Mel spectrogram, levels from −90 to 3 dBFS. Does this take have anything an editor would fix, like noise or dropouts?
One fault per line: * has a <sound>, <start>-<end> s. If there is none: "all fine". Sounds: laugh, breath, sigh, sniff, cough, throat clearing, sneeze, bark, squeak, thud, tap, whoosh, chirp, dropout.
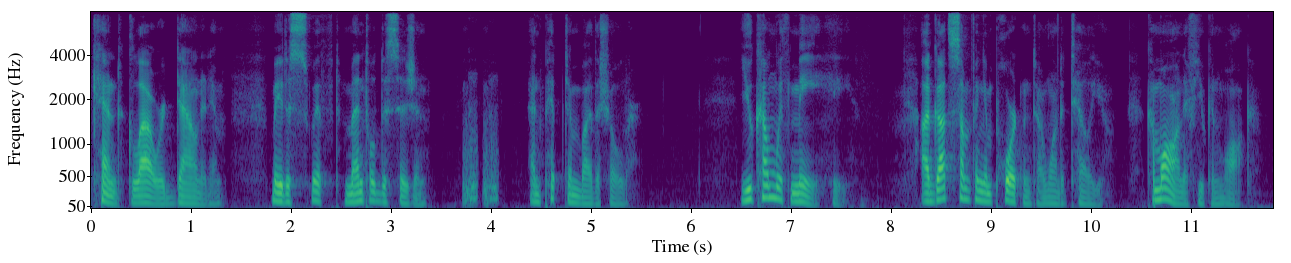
* has a laugh, 3.7-4.1 s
